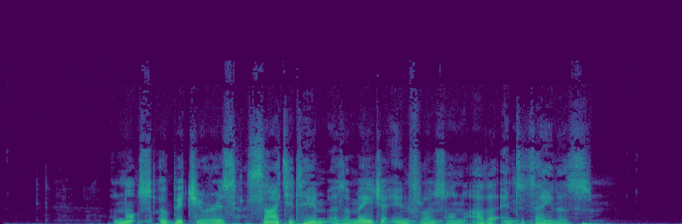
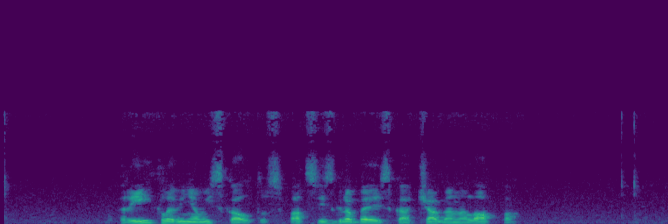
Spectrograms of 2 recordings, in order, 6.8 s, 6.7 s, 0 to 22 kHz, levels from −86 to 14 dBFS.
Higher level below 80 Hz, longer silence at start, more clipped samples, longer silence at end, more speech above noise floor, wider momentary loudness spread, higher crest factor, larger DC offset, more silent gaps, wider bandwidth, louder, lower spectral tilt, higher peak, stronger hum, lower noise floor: first, -38 dBFS vs -64 dBFS; about the same, 1.1 s vs 1.2 s; neither; second, 0.7 s vs 1.55 s; about the same, 41 dB vs 41 dB; about the same, 8 LU vs 10 LU; about the same, 20 dB vs 18 dB; neither; neither; about the same, 12.5 kHz vs 11.5 kHz; about the same, -22 LUFS vs -23 LUFS; second, -5.5 dB/octave vs -7 dB/octave; about the same, -4 dBFS vs -6 dBFS; neither; about the same, -62 dBFS vs -64 dBFS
